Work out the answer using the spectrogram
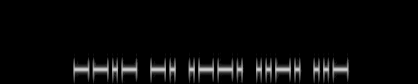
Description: Morse code, heard as a keyed tone, about 25 wpm, 700 Hz. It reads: QNPFU
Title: Code Groups - 5 Letters - 25wpm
